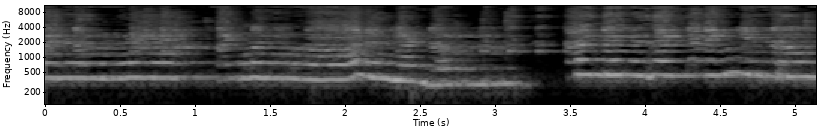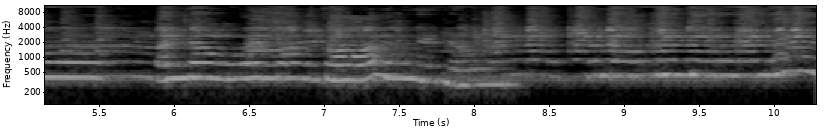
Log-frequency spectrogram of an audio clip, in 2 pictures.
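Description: An elderly woman singing a slow melody alone, without accompaniment, holding long notes and sliding between pitches. She sings in phrases of a few seconds with short breaths between them.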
